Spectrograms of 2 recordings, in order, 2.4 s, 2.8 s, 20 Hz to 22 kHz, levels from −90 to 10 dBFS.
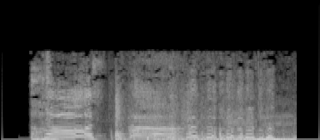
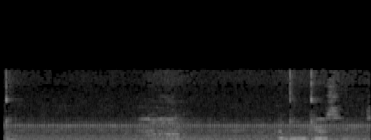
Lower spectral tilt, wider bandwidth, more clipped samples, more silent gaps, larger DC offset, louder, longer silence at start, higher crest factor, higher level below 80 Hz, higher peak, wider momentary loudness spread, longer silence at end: about the same, -4 dB/octave vs -4 dB/octave; first, 14 kHz vs 11.5 kHz; neither; neither; first, 2% vs under 0.1%; first, -17 LUFS vs -45 LUFS; first, 0.25 s vs 0.05 s; about the same, 14 dB vs 18 dB; first, -20 dBFS vs -54 dBFS; first, -2 dBFS vs -26 dBFS; second, 4 LU vs 11 LU; first, 0.15 s vs 0 s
